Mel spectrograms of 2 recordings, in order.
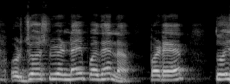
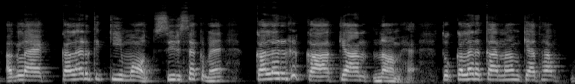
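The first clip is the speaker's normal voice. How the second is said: ordinary delivery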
